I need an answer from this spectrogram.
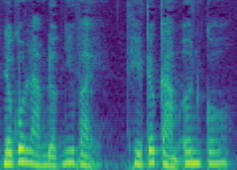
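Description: A woman's voice: medium pitch, steady tone, quick pace, dark tone, lightly acted. Woman reading as a cold, sneering jealous young woman. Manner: curt, sneering.

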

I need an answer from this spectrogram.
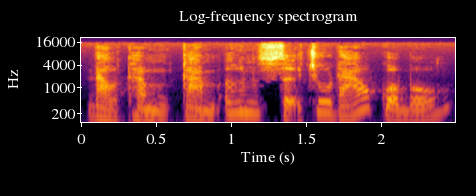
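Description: A woman narrating a ghost story in a slow, dramatic storytelling manner. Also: sits low, animated, a little mellow, husky.

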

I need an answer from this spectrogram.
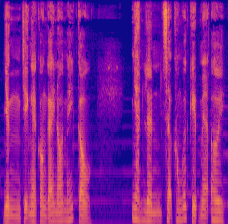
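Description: Male narrator, low, measured and solemn. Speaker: storyteller. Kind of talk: scripted story narration.

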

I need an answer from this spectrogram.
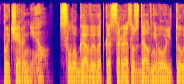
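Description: Deep-voiced man narrating an audiobook. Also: dry recording, clean studio sound. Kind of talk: scripted narration.

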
